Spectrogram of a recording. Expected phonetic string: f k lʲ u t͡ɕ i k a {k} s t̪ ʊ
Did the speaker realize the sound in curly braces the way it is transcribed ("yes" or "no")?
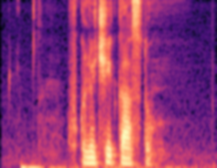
no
